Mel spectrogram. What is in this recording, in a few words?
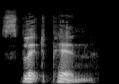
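"split pin", British English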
